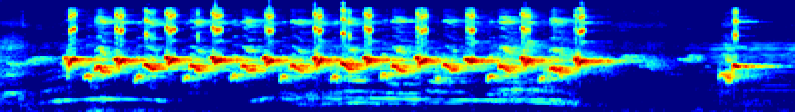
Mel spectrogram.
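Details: Yellow-vented bulbul giving a long, unbroken agitated fighting song used to lure other bulbuls: a rolling string of rapid, bubbly, overlapping notes for almost three seconds, a faint low hum beneath, and one closing whistled note.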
